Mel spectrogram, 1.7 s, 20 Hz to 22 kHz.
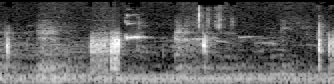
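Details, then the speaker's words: Radio scanner tuned across 450 MHz-band channels before setting up a GPS base radio; short sharp chirps about every half second over soft hiss, digital data noise showing the channel is already occupied. "Oh, you can hear that chirp and it sounds like digital noise. That means someone else is absolutely on that frequency."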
